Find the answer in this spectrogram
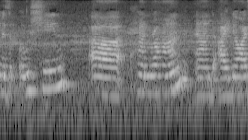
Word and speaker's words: Oisin Hanrahan: Oisin Hanrahan. Thank you. I have a name like that. Everybody pronounces it one way for the last name, and it's not pronounced the way everyone thinks.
